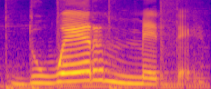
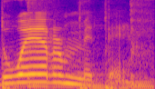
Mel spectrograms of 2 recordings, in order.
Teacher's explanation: That U and E next to each other kind of makes a W sound.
